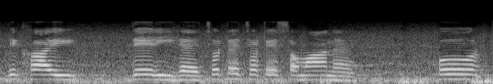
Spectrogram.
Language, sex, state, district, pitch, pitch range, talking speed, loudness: Hindi, female, Haryana, Jhajjar, 215 Hz, 200-230 Hz, 110 wpm, -15 LUFS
